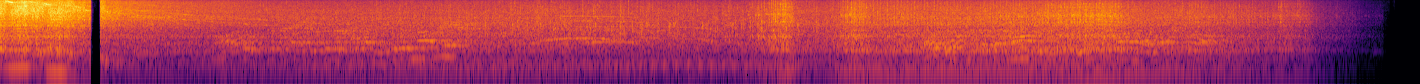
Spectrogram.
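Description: A crowd cheers and claps outdoors.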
